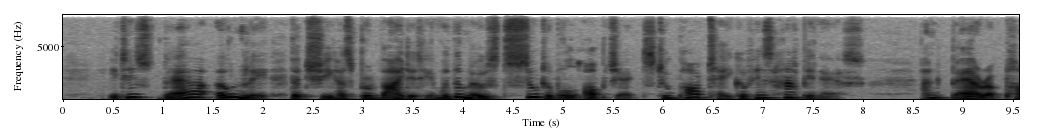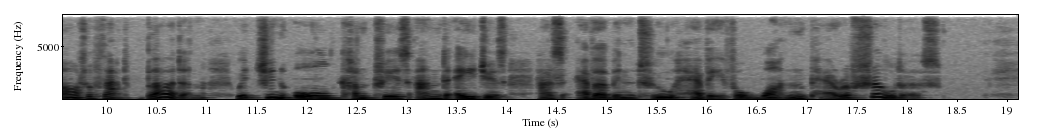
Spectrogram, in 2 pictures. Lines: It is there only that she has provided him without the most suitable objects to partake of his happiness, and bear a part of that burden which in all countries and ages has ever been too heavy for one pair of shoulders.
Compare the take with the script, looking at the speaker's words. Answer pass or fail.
fail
